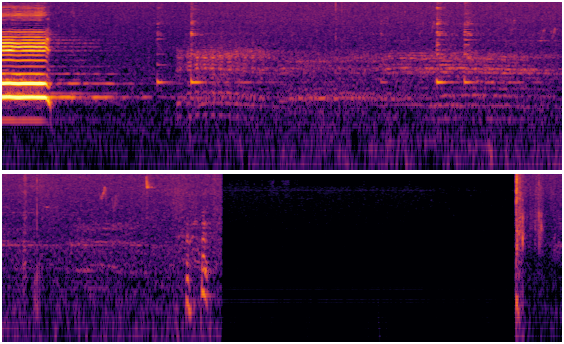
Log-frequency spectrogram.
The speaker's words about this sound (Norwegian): han roper 'kom nå', og så rett etterpå så hører du mange sauer. Du hører litt bjeller, kanskje dere hører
